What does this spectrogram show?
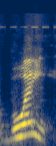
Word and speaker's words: buey: Por ahí, cuando yo pronuncio la palabra, por ejemplo, buey, ¿no? Que también es un ejemplo de triptongo. Por ahí yo tengo la palabra buey. En ese caso, ese término, esa Y que está al final, suena también como I.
